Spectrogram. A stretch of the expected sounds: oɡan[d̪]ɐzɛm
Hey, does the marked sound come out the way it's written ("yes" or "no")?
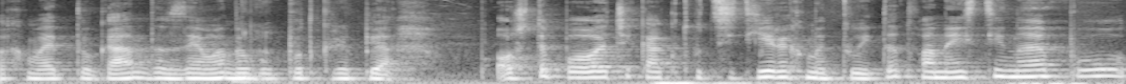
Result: yes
